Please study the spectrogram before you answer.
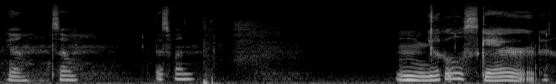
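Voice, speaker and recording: Speaking at a medium pitch, a soft-voiced woman plays a witch who keeps a shop in an intimate, whispery ASMR roleplay. Her menace comes out casual, hesitant, and flat.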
